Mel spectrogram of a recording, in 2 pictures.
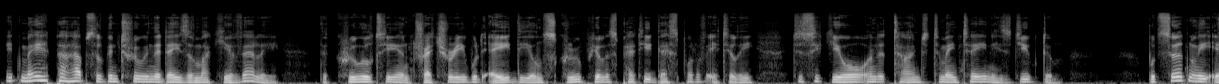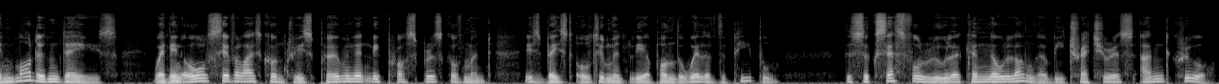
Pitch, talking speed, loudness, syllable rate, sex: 110 Hz, 155 wpm, -19 LUFS, 5.2 syllables/s, male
